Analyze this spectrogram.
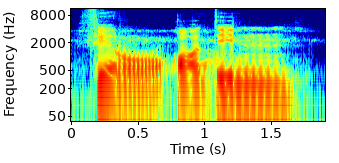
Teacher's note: Meskipun sebelumnya kasrah tapi karena qof-nya di sini adalah fathah maka dia r-nya terbaca tebal. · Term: ra dengan tebal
